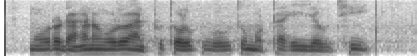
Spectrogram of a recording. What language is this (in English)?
Odia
